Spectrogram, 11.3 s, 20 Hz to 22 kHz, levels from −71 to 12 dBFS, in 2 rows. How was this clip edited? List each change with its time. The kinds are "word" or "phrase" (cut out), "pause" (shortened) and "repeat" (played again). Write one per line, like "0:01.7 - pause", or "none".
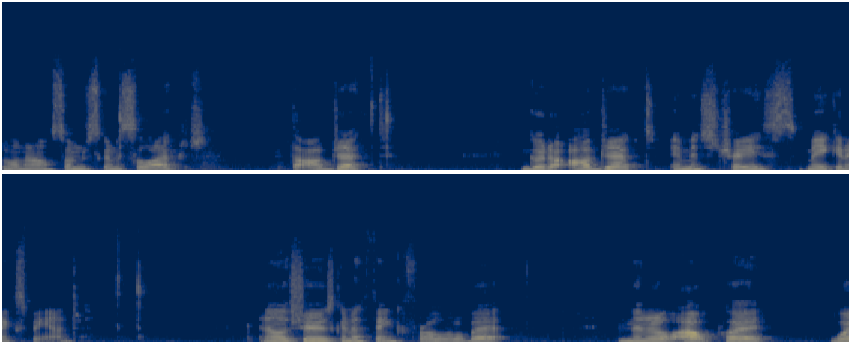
none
